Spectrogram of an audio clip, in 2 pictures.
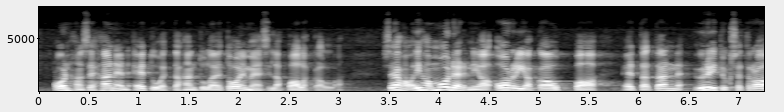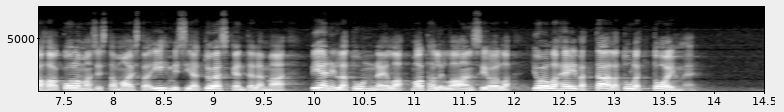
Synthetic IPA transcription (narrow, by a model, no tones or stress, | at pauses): o̞nɦɑnse̞ɦæne̞ne̞t̪ue̞t̪ːæɦænt̪ule̞ːt̪o̞imḛːnsilːæ̰pɑlkɑ̰lːɑ̰ | sehæoiɦɑmmo̞derniɑʔo̞ɾiɑkɑwpːɑːʔe̞t̪ːæt̪ænːeyɾit̪ykse̞t̪rɑːɦɑːko̞lmɑnsist̪ɑmɑist̪ɑiçmisiæt̪yæske̞nt̪ele̞mæːpienilːæt̪unːe̞ilːɑmɑt̪ɑlːilːɑɑnsio̞ilːɑjo̞ilːɑɦeiʋæt̪tæːlːæt̪ulet̪ːo̞imḛːn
